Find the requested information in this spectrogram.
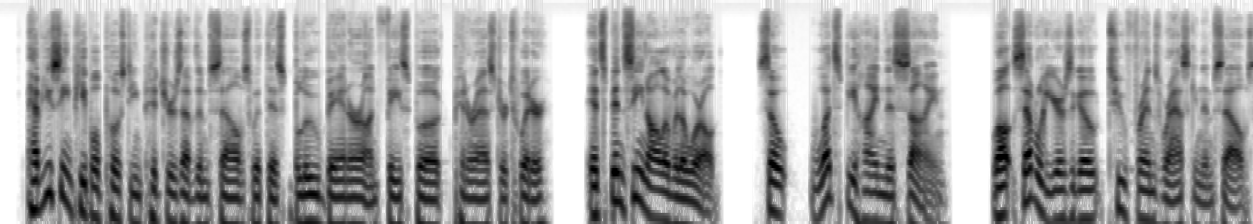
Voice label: Conversational; TravelClub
